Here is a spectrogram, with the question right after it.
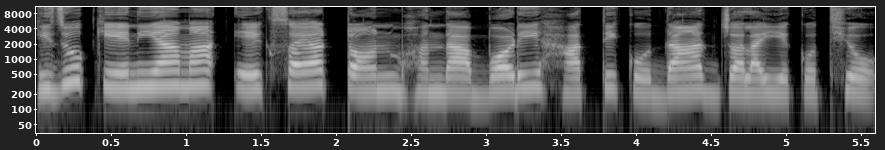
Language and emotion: Nepali, neutral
